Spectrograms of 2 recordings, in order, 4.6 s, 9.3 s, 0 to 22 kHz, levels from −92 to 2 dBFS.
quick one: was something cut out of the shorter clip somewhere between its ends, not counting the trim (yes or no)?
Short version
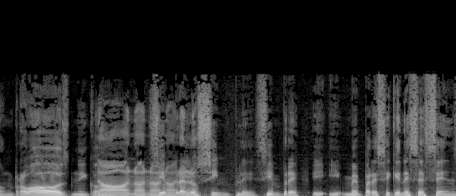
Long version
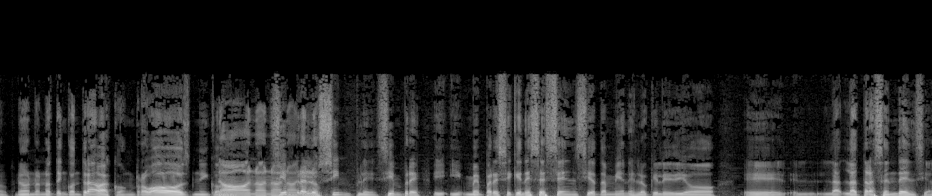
no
